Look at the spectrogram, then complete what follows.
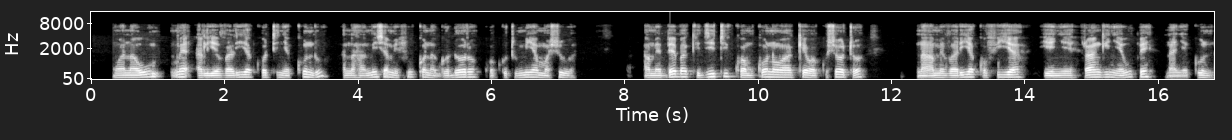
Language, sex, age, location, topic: Swahili, male, 25-35, Kisii, health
